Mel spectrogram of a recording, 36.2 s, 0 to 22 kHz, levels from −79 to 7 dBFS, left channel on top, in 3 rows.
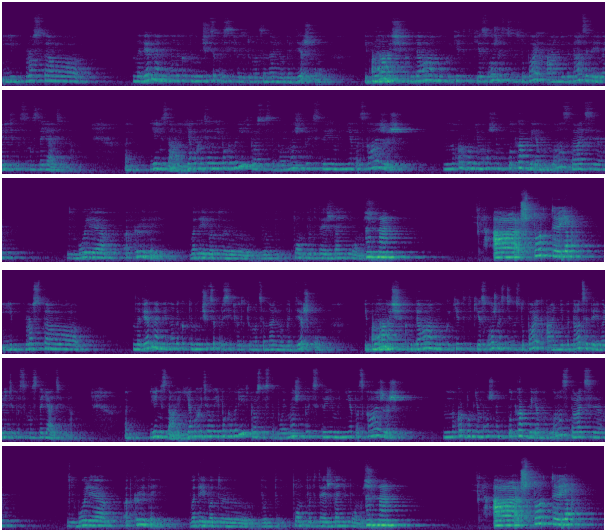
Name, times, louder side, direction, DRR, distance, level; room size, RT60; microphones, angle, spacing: voice 1, 0.0-1.6 2.6-6.4 7.3-13.5 13.8-14.6 15.0-20.0 20.9-24.2 25.4-26.3 26.5-27.3 27.9-31.5, right 2 dB, 60° right, 4 dB, 0.8 m, -33 dB
voice 2, 7.4-7.8 31.4-31.9 33.7-35.5, right 1 dB, ahead, 2 dB, 0.5 m, -23 dB
7.7 x 6.1 x 3.9 m, 1.3 s
head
